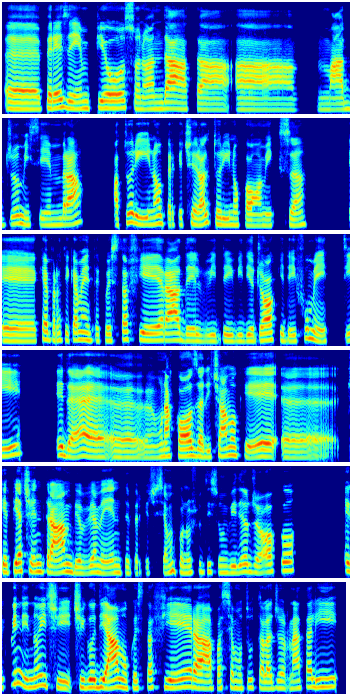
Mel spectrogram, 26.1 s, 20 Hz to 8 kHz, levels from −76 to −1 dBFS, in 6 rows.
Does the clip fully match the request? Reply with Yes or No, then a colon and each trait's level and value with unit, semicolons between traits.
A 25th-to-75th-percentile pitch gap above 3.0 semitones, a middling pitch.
Yes: average, 3.5 semitones; medium, 180 Hz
